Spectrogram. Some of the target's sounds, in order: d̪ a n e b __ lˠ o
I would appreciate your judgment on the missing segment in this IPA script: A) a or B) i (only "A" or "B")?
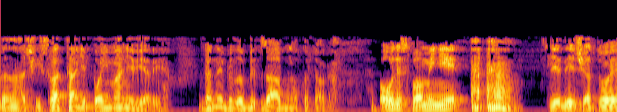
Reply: B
